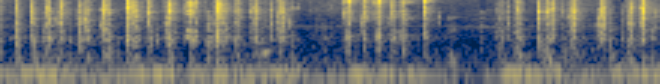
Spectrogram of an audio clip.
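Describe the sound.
Rapid typing on a computer keyboard, many crisp key clicks in a fast, uneven stream with a brief lull partway through, heard alone without talk.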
